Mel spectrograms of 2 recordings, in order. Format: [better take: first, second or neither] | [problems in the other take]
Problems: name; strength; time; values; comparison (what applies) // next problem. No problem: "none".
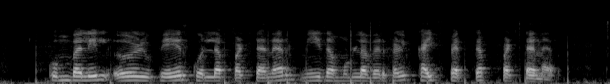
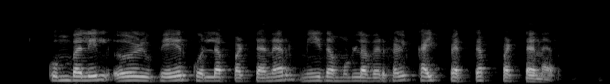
second | background sound (Writing); 19 dB below the speech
